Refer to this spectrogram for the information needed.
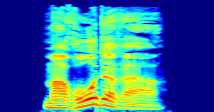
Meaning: inflection of marode: 1. strong/mixed nominative masculine singular comparative degree 2. strong genitive/dative feminine singular comparative degree 3. strong genitive plural comparative degree
- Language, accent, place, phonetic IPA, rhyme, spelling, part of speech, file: German, Germany, Berlin, [maˈʁoːdəʁɐ], -oːdəʁɐ, maroderer, adjective, De-maroderer.ogg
